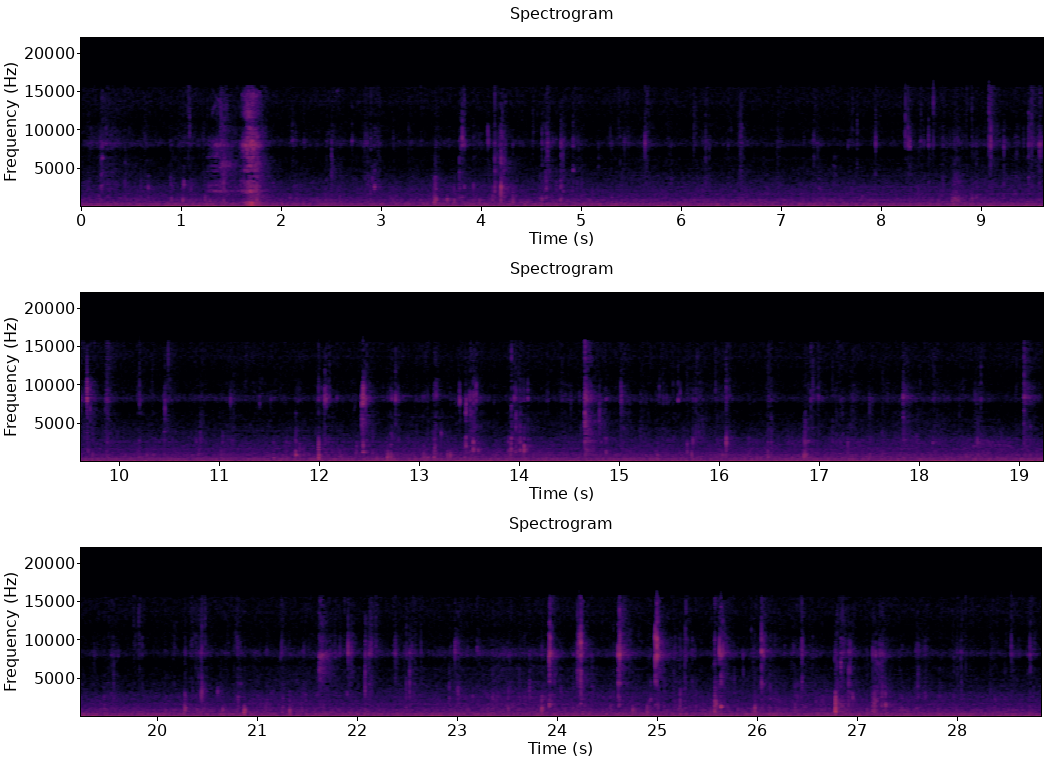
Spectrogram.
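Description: A dog licks and chews a small treat with wet smacking clicks.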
